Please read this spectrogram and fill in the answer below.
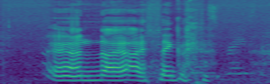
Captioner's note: chuckling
